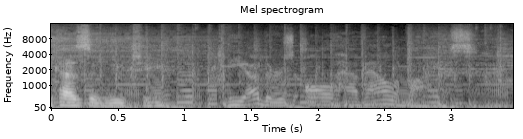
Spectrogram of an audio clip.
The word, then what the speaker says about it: Kazuichi: it gonna be us i think i've been pronouncing his name mom i've been for nothing his name as kozoichi but they've been saying kazuchi the others all have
